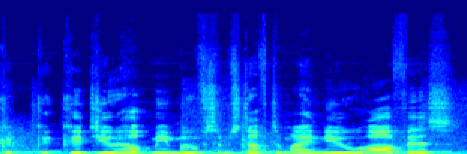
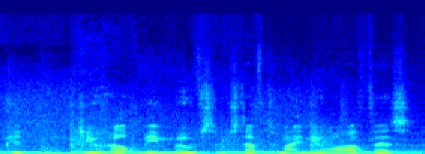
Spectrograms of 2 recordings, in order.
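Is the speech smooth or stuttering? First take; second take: stuttering; smooth. First: The question is read with a twitchy stutter. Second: The question is read smoothly without stuttering.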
